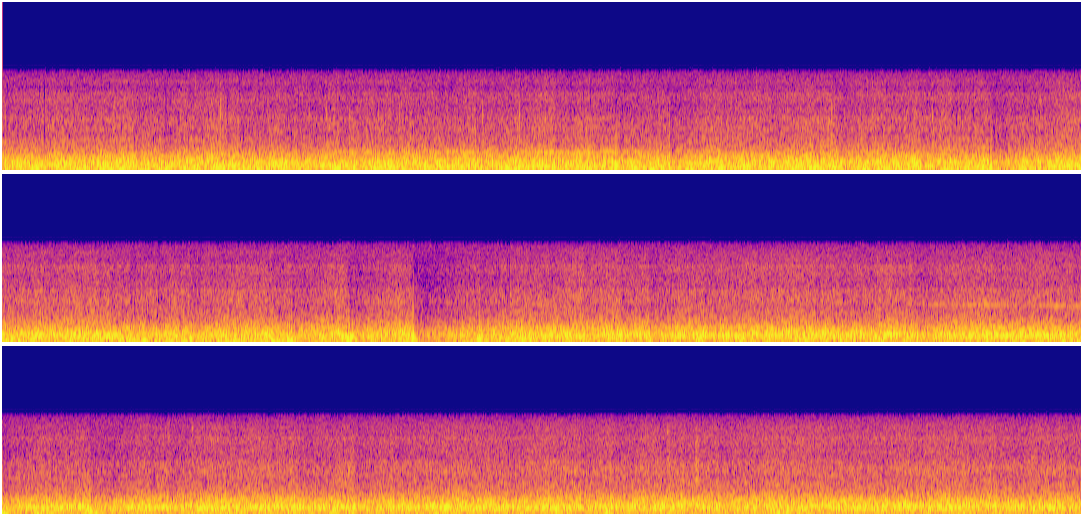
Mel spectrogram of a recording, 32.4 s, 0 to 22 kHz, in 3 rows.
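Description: Steady, loud rumble in the cabin of an Airbus A321 rolling along the runway just after touchdown: engine and rolling noise heard from a window seat over the wing. There is a brief dip about halfway through.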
